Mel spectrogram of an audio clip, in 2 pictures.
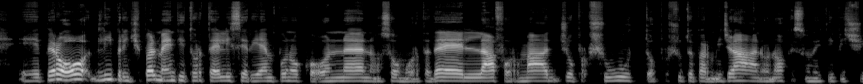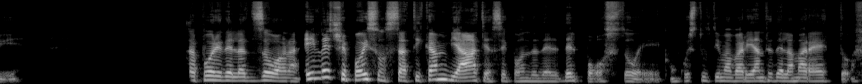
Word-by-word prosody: E, 160 +1 -11
però, 220 +4 +7
lì 225 +4 -3
principalmente 190 0 0
i 180 - -12
tortelli 175 -1 -3
si 165 -1 -1
riempiono 160 +1 -5
con, 155 0 -7
non 160 -2 +2
so, 155 +3 -5
mortadella, 160 +2 +3
formaggio, 160 +2 -2
prosciutto, 165 -2 -9
prosciutto 170 -1 -15
e - - -18
parmigiano, 165 +1 -1
no, 165 - -8
che - - -21
sono 150 0 -5
i - - -14
tipici 225 - -12 1.6
sapori 195 +1 +1
della 175 -1 0
zona. 165 -3 +1
E 245 - +2
invece 285 -4 +2
poi 215 +3 +4
son 210 -6 +4
stati 170 +2 +3
cambiati 200 -6 +4
a - - -6
seconda 150 -1 -5
del 145 -1 -9
del 175 +2 -5
posto 135 - -6
e - - -15
con 135 - -17
quest'ultima 165 +1 -6
variante 155 +1 -2
dell'amaretto. 155 -1 -4
165 Hz, 145 wpm, -23 LUFS, 155-185 Hz, 1.6 s, però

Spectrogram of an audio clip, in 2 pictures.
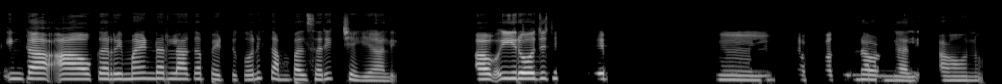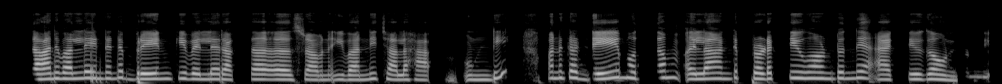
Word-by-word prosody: ఇంకా 265 +1 +4 0.3
ఆహ్, 250 0 +7
ఒక 260 - -7 0.2
రిమైండర్‌లాగా 260 0 0
పెట్టుకొని 220 +2 -5
కంపల్సరీ 230 +2 -2 0.2
చెయ్యాలి. 180 -5 -4 0.9
ఆవ్ 245 -1 +6 0.2
ఈరోజు 270 -1 +8
చేసి 280 - -6 0.3
రేపు - - +2 1.1
హ్మ్. 210 -2 -3 0.5
తప్పకుండా 220 +2 -6
ఉండాలి. 190 -3 -4 0.3
అవును. 190 -1 -4 0.6
దానివల్లేం‌టంటే 275 +3 +2
బ్రెయిన్‌కి 255 +1 +2
వెళ్ళే 245 0 +1
రక్తస్రావణ 225 -2 0
ఇవన్నీ 220 +3 -1
చాలా 225 -1 0
హ - - -3 0.5
ఉండి, 215 +5 -3 0.5
మనకు 295 +1 -2
ఆహ్, 250 - -7
డే 250 +1 +7 0.3
మొత్తం 300 +2 -4 0.3
ఎలా 255 +1 +3
అంటే 265 +4 -7
ప్రొడక్టివ్‌గా 280 +2 +1
ఉంటుంది. 280 +2 -3 0.2
యాక్టివ్‌గా 240 +1 -2
ఉంటుంది. 345 - -11
245 Hz, 100 wpm, -23 LUFS, 220-270 Hz, 1.1 s, ఈరోజు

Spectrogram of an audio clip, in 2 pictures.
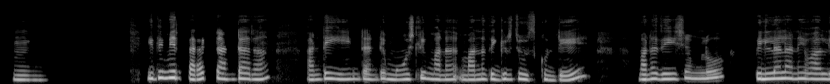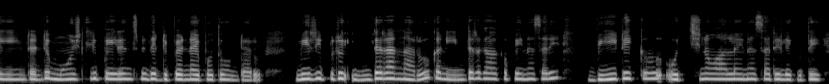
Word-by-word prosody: హ్మ్. 210 -1 -4 1.0
ఇది 300 +2 +4
మీరు 310 -2 +6
కరెక్ట్ 255 +4 +1
అంటారా? 240 -1 0 0.5
అంటే 230 +5 0
ఏంటంటే, 240 0 -2 0.2
మోస్ట్‌లీ 235 +5 0
మన 225 -1 0 0.2
మన 220 +1 +1
దగ్గర 240 0 0
చూసుకుంటే, 215 -3 -2 0.7
మన 230 +2 +2 0.2
దేశంలో 275 +3 0 0.4
పిల్లలు 265 +2 +5
అనేవాళ్ళు 255 -2 +1
ఏంటంటే, 230 +3 -1
మోస్ట్‌లీ 245 +3 -1
పేరెంట్స్ 250 0 +2
మీద 250 0 +1
డిపెండ్ 230 0 +2
అయిపోతూ 225 0 0
ఉంటారు. 200 -1 -5 0.4
మీరు 250 +2 +3
ఇప్పుడు 260 +2 -1 0.2
ఇంటర్ 270 +6 +2
అన్నారు, 240 -1 0
కానీ 260 -4 +2
ఇంటర్ 280 +5 -1
కాకపోయినా 250 -1 -2
సరే 260 +2 0 0.4
బీటెక్ 255 +4 +2 0.3
వచ్చిన 230 +3 -4
వాళ్ళైనా 245 0 +1
సరే, 240 -1 0
లేకపోతే 220 +1 -2
245 Hz, 130 wpm, -24 LUFS, 230-260 Hz, 1.0 s, మీరు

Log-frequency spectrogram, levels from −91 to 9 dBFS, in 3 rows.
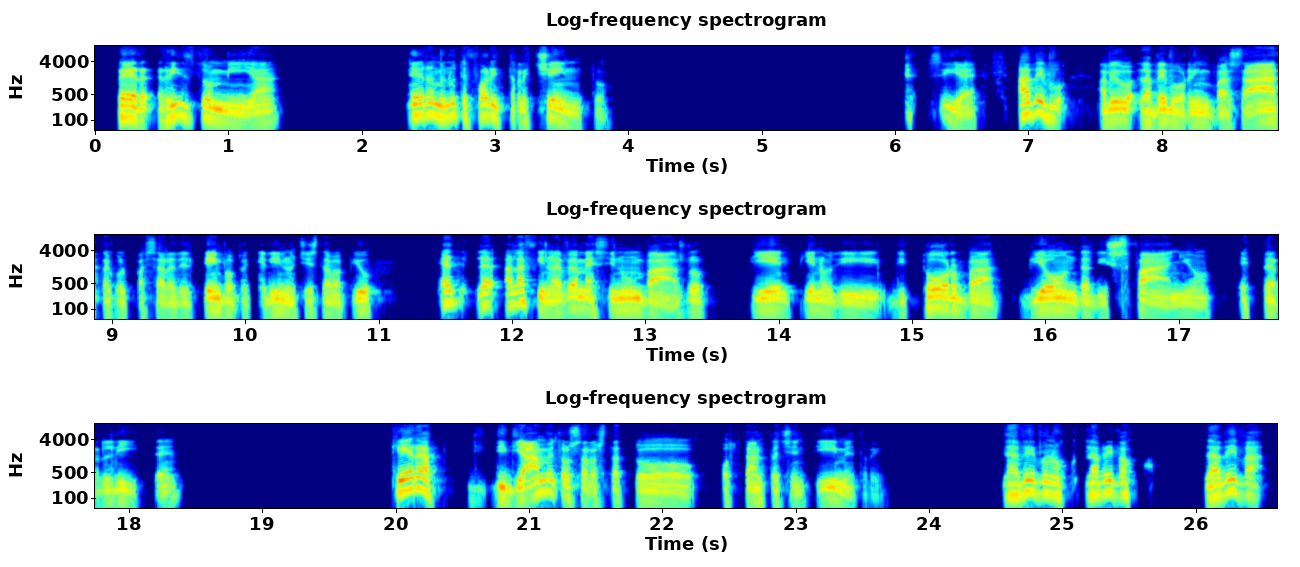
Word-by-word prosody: per 120 -5 +6
rizomia, 105 - 0
ne 95 - -16 0.8
erano 150 0 +4
venute 135 +1 0
fuori 135 -2 0
300. 95 -5 -3 2.2
Eh, - - -12
sì, - - -7
eh! - - -3 0.3
Avevo - - +4 0.2
avevo 105 +2 +2
l'avevo 90 -2 +1
rinvasata 85 -2 +3
col - - -10
passare 75 0 -6
del 75 -1 -8
tempo 105 -1 +2
perché - - -13
lì 95 - 0
non 85 -4 -2
ci - - -11
stava 80 -1 -5
più. 100 +2 -2 0.4
Ed 155 +2 0
le 140 +1 +1
alla 145 +5 +3
fine 160 - -1
l'avevo 110 +6 +2
messo 100 -1 -2
in 100 - 0
un 100 0 +2
vaso - - 0 0.2
pie 100 -1 +1
pieno 100 -3 -3
di 80 -3 -4
di - - -15
torba 95 -8 +2
bionda, 105 -3 +1
di 80 0 -8
sfagno 75 -1 0
e - - -11
perlite 85 -1 -6 1.6
che 160 - +8
era 185 +2 +7 0.2
di 95 - -4
diametro 160 -3 +5
sarà - - -3
stato 80 -4 -4
80 - - -4
centimetri. 75 -6 -6 0.9
L'avevano 135 0 +1
c - - -26
l'aveva 135 +1 0
c - - -28 0.5
l'aveva 120 +9 +2
100 Hz, 125 wpm, -25 LUFS, 85-125 Hz, 2.2 s, che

